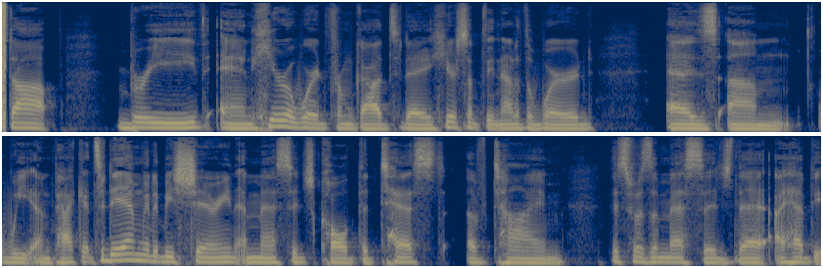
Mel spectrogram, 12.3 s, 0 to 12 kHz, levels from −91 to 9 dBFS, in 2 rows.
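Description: At the very start, from 0 to 0.02 s, there is a short burst of loud static with hard edges. This is file tags played as audio. An embedded cover picture, stored as compressed data, was read as samples. That yields very loud white noise lasting about 24 ms.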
